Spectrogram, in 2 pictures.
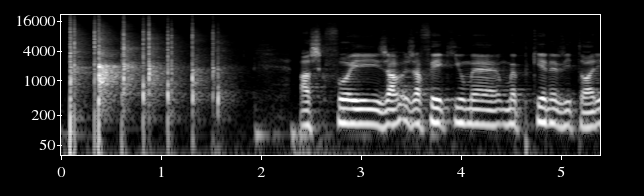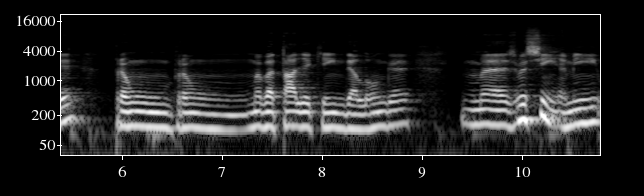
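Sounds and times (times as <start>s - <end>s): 
hand clapping applause: 0.0s - 2.1s
speech: 2.4s - 10.7s.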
